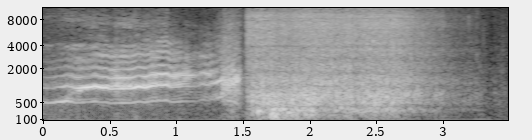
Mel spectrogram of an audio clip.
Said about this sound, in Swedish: För det är i alla fall den där när hon precis är i luften på väg ner i vattnet.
